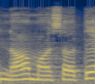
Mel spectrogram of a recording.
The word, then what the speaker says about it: नमस्ते: आप जब नमस्ते बोलते हो तो वह आपके उच्चारण में नम धनते न म सते आता है, सते नहीं होता, नमस्ते। तो आधा स त में जुड़ा आता है, उसका उच्चारण होता है नमस्ते।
